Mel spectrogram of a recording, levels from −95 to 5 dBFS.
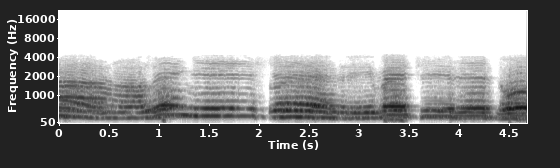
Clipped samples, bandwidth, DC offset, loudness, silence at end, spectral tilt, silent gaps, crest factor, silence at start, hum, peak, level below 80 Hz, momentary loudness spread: under 0.1%; 3.6 kHz; under 0.1%; -17 LUFS; 0 s; -8 dB/octave; none; 14 dB; 0 s; none; 0 dBFS; -62 dBFS; 10 LU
